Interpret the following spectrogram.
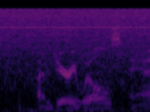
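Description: Faint man's voice speaking, too quiet and muffled for words to be made out.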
